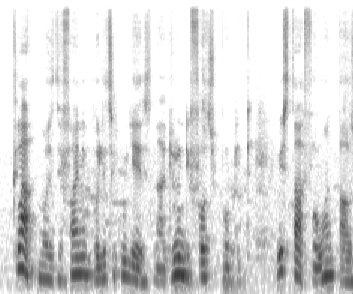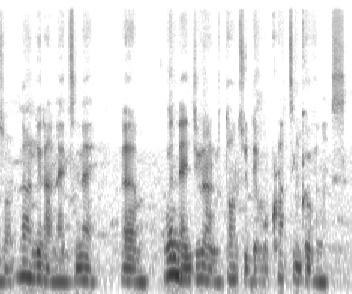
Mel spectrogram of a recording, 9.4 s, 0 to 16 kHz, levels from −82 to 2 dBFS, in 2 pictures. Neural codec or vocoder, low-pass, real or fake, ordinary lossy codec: autoencoder, 48 kHz, 128 numbers a frame, DAC-VAE, trained on Japanese speech; 14.4 kHz; fake; none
